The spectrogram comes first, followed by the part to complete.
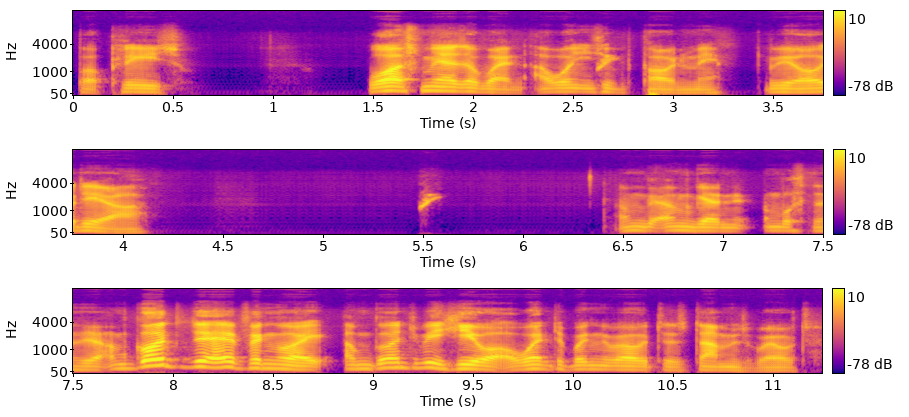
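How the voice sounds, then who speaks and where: A man with a Scottish accent playing through a game, reading every character's lines aloud and shifting his pitch between the parts, close to the mic. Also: expressive, quick pace, long pauses, dry recording, lo-fi sound. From Scotland. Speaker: let's-play streamer.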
